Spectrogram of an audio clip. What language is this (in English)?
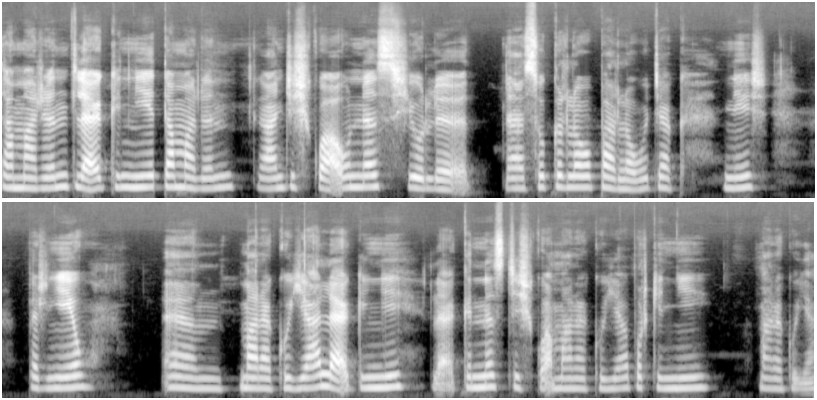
Xanaguía Zapotec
